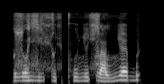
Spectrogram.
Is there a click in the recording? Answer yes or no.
no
